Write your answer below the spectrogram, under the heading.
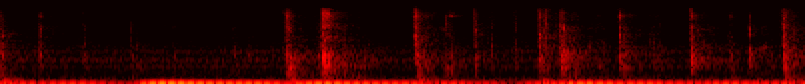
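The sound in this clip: Typing on a computer keyboard, a rapid irregular run of many crisp keystrokes with a few louder clustered taps, steady throughout with no voices.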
